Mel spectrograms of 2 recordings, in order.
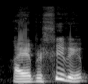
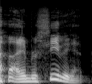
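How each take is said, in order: First: Said through a loud yawn, voice pulled high; words stretched by a sudden yawn. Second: Quick, loud, laughing through it; a real chuckle breaking into the line. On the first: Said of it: "Oh, pardon me for the yawn". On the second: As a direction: laugh off the yawn and say it again. Laughs off her own yawn. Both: Real, not acted.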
